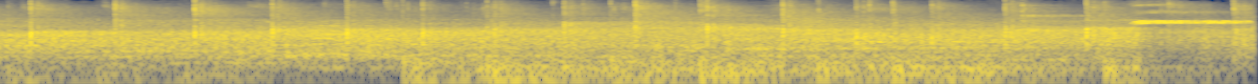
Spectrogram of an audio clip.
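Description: Scattered hand claps and knocks echoing in a sports hall over a bed of background chatter, with a short, steady blast of a referee's whistle near the end.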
